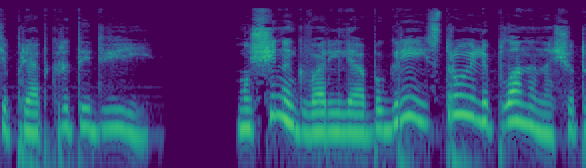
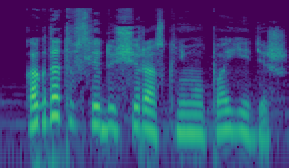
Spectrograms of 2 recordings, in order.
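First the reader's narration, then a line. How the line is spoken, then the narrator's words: Casual, careful inquiry. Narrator (Russian): почти будничным тоном осведомился Чарли, стараясь не вспугнуть мое настроение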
